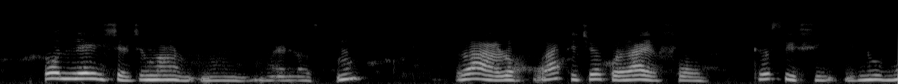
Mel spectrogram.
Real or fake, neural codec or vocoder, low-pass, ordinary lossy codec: fake; codec, 16 kHz, 2 kbps, FreqCodec, smaller model; none; none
